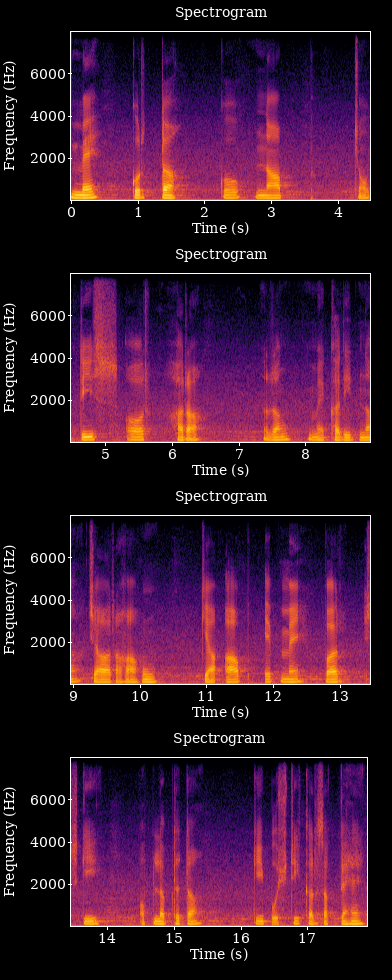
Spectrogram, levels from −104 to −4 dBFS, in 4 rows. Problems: constant background noise, echo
